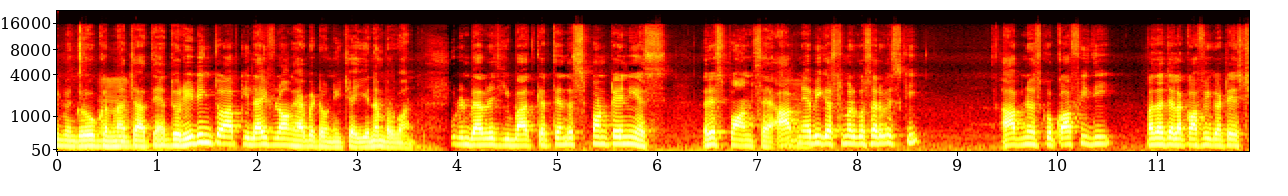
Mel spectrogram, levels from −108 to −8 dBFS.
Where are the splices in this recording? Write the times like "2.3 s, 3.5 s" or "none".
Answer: 4.0 s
